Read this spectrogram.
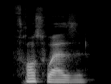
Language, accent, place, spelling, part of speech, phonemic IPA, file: French, France, Lyon, Françoise, proper noun, /fʁɑ̃.swaz/, LL-Q150 (fra)-Françoise.wav
- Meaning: a female given name, equivalent to English Frances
